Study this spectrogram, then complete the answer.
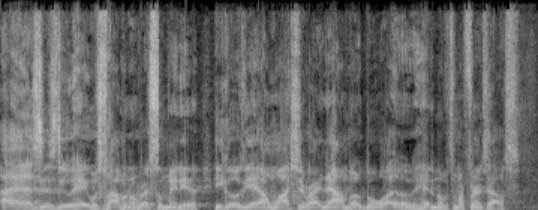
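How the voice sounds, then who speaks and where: Talking at a very fast pace with hardly any pauses, a man keeps an animated tone and very even loudness at a medium pitch, with audible room echo. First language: not English. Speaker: podcast host. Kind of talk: casual chat.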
